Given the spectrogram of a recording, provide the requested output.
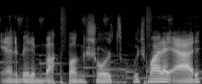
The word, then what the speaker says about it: mukbang: usual stuff like animated mukbang shorts which might I add yes that's the correct way to pronounce it I am in fact South Korean please stop saying like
